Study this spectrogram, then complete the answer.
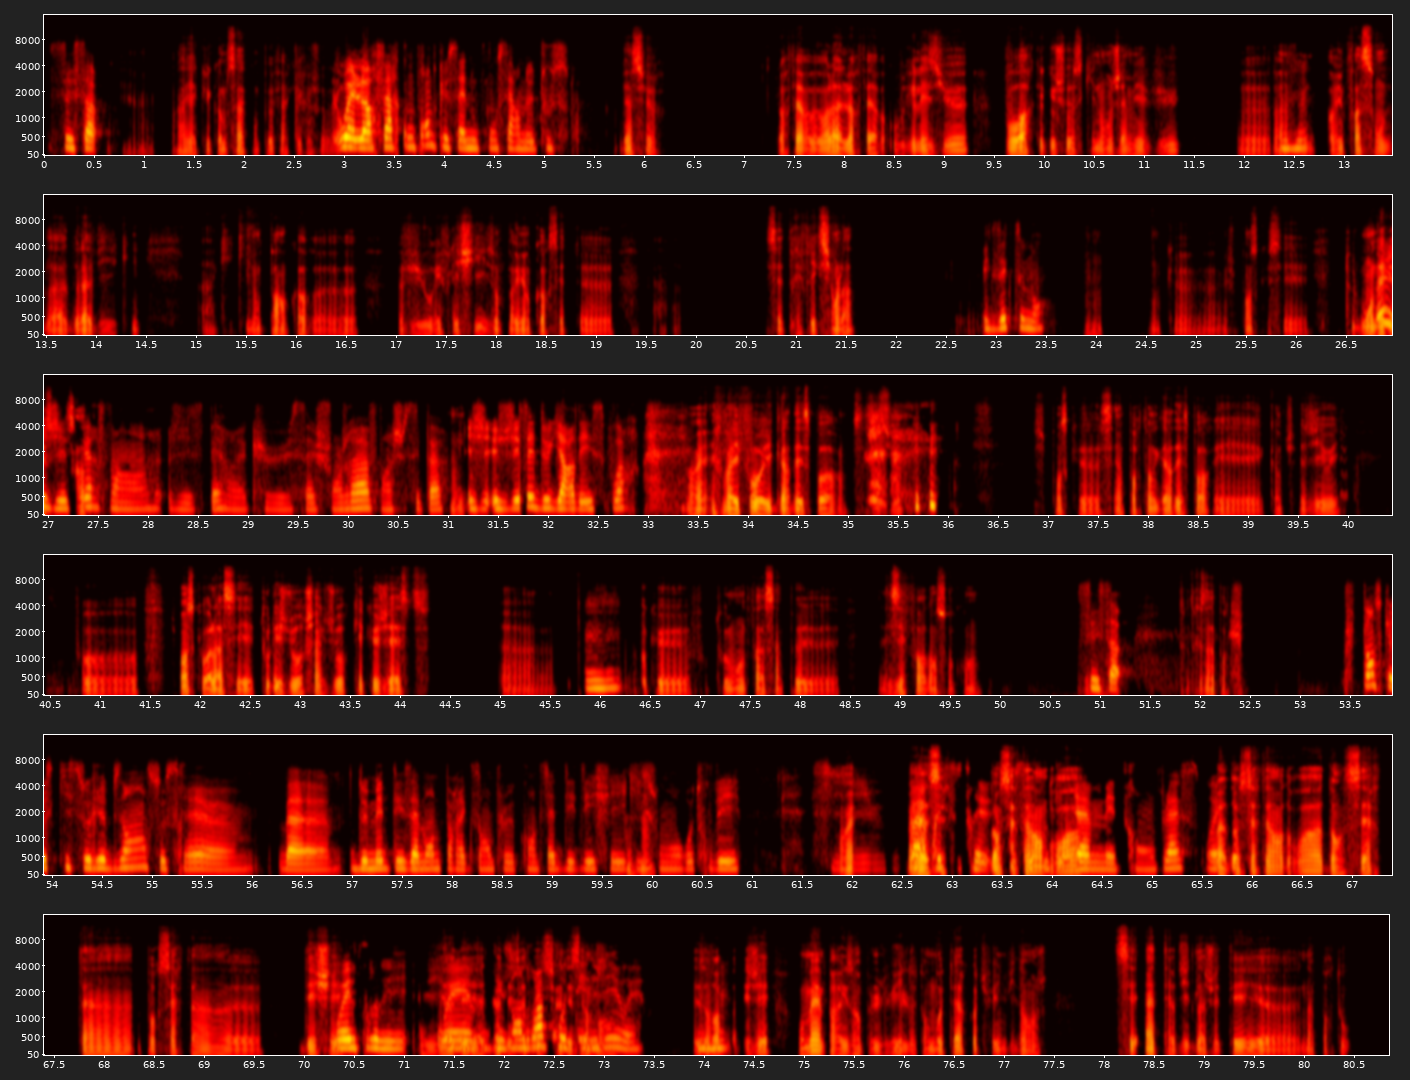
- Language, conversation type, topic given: French, unstructured, Pourquoi les océans sont-ils essentiels à la vie sur Terre ?
- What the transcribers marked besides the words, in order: tapping; other background noise; chuckle; unintelligible speech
